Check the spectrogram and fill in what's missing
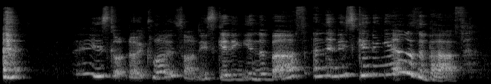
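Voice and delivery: bubbling over with laughter; giggling at the naked man in the bath; laughing. Real, not acted.

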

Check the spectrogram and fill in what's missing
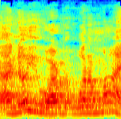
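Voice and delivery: playground taunt. Retold or imitated. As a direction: tease like a schoolkid.

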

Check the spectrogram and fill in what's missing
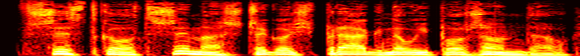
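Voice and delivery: ordinary delivery, nothing marked

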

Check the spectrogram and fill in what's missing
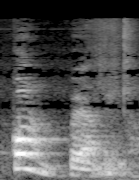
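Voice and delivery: cómpramelo with a loud, punched CÓM; stress on first syllable. Shown as a demonstration. Teacher showing where the accent mark goes, stress on CÓM in cómpramelo. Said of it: "Sobre esdrújula se tilda".

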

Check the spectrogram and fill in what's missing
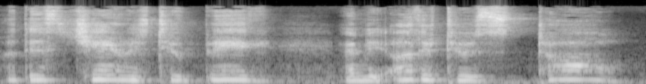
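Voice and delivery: put-on very high whispered girl voice; girlish whisper. Goldie testing the chairs, high whispery voice. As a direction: breathe it like a sneaky girl.

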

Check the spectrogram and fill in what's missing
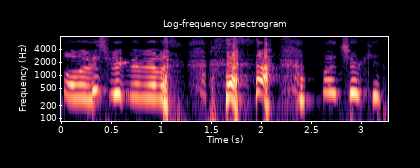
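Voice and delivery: high, loud words through laughter; laughing hard. Real, not acted. Gamer didn't expect the joke, shouting with laughter. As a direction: shout it out while cracking up. Cracks up, did not expect it.

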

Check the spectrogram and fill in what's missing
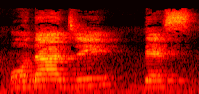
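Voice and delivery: measured dictation for learners writing it down. Shown as a demonstration. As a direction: read it out piece by piece with pauses. Dictation, word read out in pieces.

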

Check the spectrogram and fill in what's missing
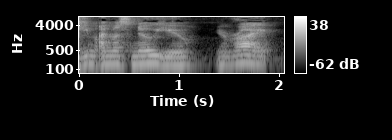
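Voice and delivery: ordinary talk

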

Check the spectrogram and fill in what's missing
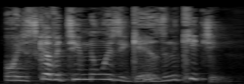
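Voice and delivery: loud, high, hammed-up British stage accent. Shown as a demonstration. Actor repeating the play line for the co-host, loud British accent. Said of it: "and then my thing was".

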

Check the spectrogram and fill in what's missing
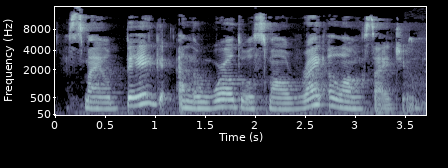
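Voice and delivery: usual speaking voice

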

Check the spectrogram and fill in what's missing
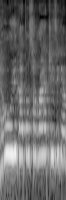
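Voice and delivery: high, loud mocking sister voice; teasing sister. Sister teasing her about the same sneakers, loud and high. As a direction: tease like a nosy older sister. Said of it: "my sister's like".

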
